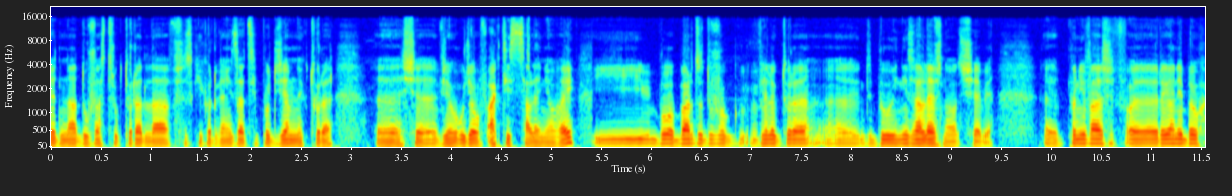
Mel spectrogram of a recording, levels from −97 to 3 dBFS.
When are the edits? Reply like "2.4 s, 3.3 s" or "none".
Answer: 7.3 s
